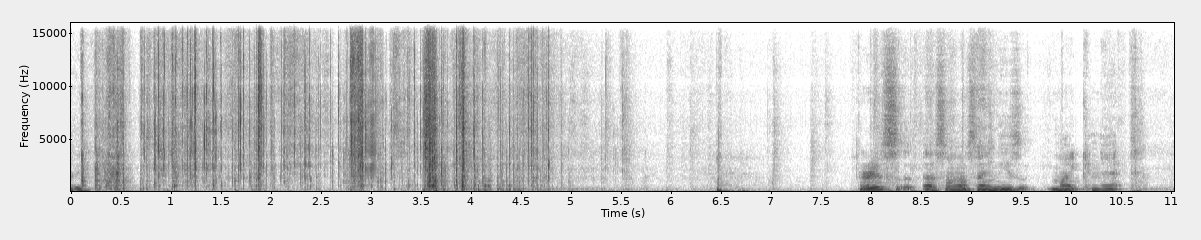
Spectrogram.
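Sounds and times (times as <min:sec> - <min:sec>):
wrapper tearing and crinkling: 0:00.0 - 0:05.6.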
